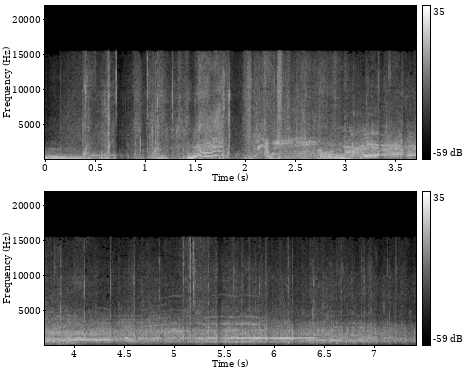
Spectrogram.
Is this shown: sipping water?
no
